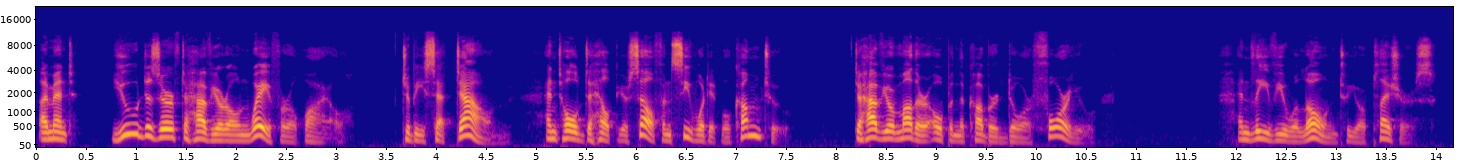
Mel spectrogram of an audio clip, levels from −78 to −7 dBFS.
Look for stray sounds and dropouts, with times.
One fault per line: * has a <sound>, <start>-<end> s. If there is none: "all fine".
all fine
